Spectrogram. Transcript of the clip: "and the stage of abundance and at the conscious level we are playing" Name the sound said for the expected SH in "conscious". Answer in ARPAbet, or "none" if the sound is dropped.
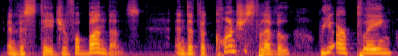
SH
